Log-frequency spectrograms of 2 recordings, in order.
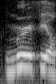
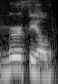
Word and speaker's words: Muirfield: to agree with you Murrayfield I don't wanna say it right Muirfield York Muirfield yeah what's it like like the John Muir Trail I guess I know what the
